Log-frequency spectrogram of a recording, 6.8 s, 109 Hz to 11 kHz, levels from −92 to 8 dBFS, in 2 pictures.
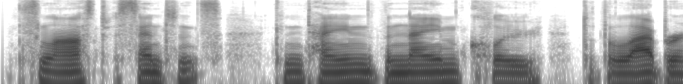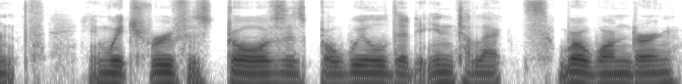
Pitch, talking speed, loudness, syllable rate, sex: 100 Hz, 160 wpm, -21 LUFS, 5.5 syllables/s, male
